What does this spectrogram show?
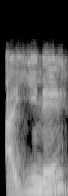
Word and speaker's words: Aini: oh uh thank you my name is aini that's the pronunciation it's a short form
